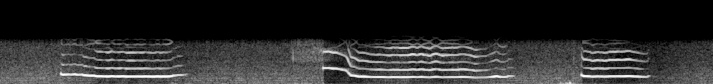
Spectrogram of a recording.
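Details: A Greyhound–Chihuahua mix named Gizmo, a talking greyhuahua, produces three drawn-out, steady whines indoors; the middle one starts higher and drops before holding level, the last is short.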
